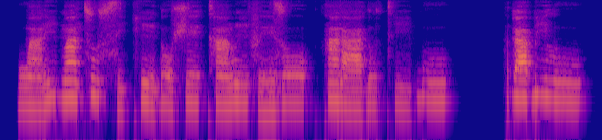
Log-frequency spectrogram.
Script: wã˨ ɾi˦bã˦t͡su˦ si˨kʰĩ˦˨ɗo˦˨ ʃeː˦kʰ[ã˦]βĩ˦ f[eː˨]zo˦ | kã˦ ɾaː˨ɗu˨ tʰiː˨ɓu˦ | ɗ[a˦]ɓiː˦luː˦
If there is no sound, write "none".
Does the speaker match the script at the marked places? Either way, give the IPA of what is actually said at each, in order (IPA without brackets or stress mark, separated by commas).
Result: ã˦, eː˨, a˦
